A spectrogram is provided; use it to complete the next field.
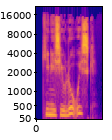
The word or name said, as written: kinesiologisk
